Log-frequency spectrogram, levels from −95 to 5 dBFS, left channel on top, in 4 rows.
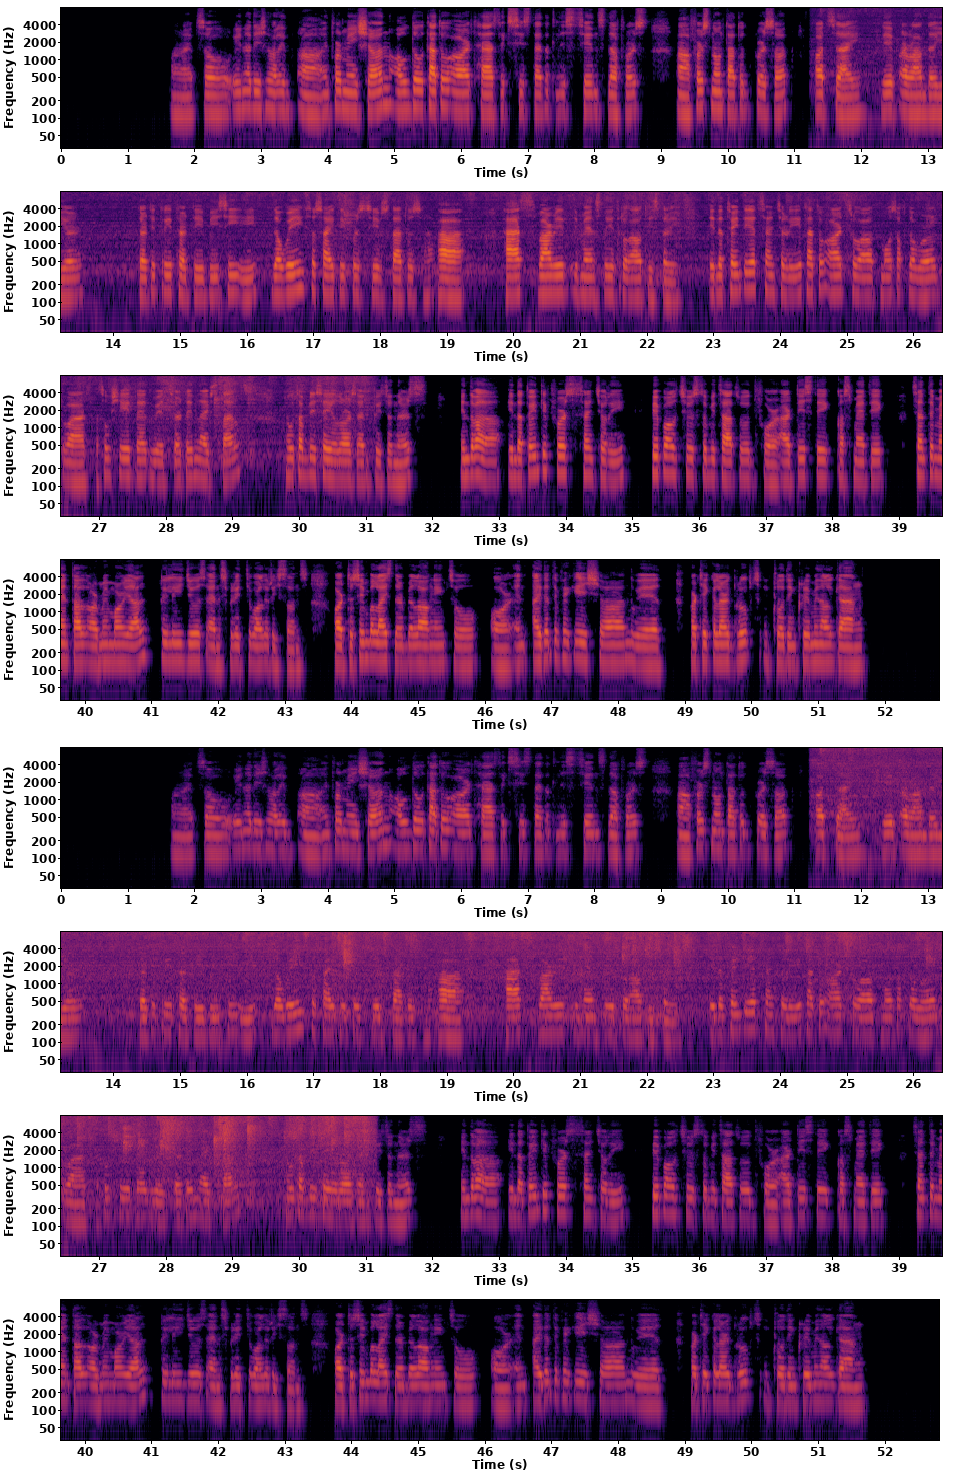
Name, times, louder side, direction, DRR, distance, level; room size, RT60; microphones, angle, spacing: voice 1, 1.7-10.9 11.3-12.1 12.3-13.6 14.4-19.3 19.6-31.9 32.4-34.9 35.3-38.7 39.2-48.6 49.1-51.7, left 6 dB, 90° left, 0.4 m, -38 dB
sound 1, 11.2-31.2, right 10 dB, 80° right, 0.4 m, -40 dB
2.4 x 2.0 x 3.6 m
head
